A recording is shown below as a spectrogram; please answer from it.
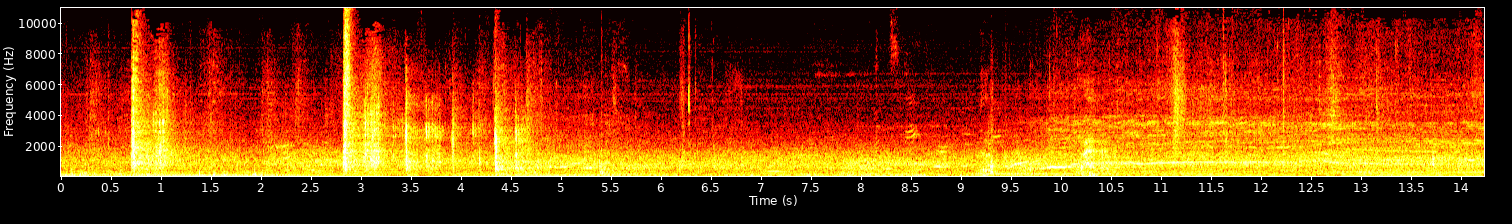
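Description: Lamborghini Countach 5000 QV downdraft V12 idling steadily with a low, even hum. A few sharp knocks or clicks sound in the first few seconds.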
